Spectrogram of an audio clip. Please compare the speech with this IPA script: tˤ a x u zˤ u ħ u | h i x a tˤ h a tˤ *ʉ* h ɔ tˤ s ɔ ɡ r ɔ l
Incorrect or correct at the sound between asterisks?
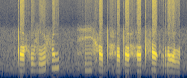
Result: incorrect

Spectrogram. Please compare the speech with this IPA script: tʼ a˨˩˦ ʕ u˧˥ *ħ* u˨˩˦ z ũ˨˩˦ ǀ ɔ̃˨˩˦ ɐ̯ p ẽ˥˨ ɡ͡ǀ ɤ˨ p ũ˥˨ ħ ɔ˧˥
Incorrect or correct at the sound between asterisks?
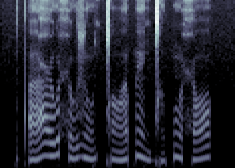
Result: correct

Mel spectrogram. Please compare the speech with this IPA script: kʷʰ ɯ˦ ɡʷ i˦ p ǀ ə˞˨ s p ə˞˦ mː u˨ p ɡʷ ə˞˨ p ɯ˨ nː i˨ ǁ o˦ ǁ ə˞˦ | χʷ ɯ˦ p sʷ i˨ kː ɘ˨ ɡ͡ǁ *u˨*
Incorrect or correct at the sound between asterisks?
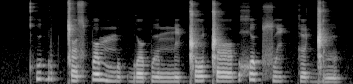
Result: incorrect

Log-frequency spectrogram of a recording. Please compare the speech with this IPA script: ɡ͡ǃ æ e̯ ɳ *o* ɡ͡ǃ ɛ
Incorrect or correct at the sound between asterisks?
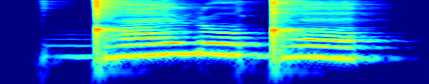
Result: correct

